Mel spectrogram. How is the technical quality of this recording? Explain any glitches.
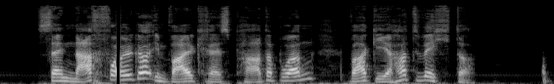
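The speech has one glitch: a Bluetooth stall from 1.16 to 1.21 s. The sound drops to 44 ms of silence, likely because the headphones' buffer ran dry while interfered packets were resent. The waveform shows a flat gap, and the spectrogram shows a blank vertical strip.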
